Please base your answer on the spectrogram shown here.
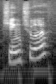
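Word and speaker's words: Qingque: Just to simplify it, but her name, I believe, is pronounced Qingchua.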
